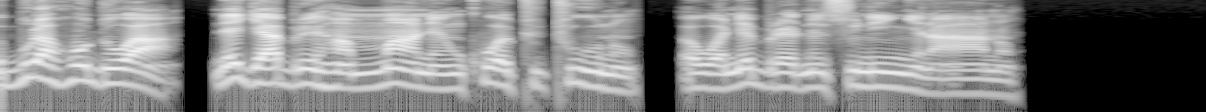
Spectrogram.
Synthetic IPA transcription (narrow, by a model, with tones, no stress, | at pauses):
ɛ˨bu˦ɾa˨ɦʊ˦dʊ˦a˨ | nɛ̃˦d͡ʑa˨˦bɾe˨ɦã˨mːã˦˨nɪ̃˨ŋ̩˨kʰʊ˦æ˨tʰu˦tʰuː˦nʊ̃˨ | ɛ˨wɔ˨nɪ̃˦bɾɛ˨dnʊ̃˦su˦nɪ̃˦ɲ˦ɲĩ˨nã̰ː˨˦nʊ̃˦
